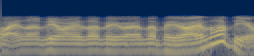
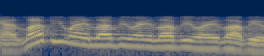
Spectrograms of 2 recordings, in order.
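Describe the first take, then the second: First: It sounds irritated and annoyed. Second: It sounds cheerful and warm.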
